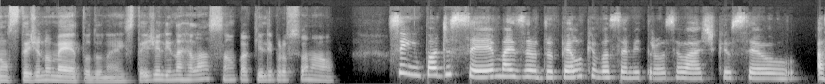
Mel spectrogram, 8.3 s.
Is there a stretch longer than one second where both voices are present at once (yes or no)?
no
